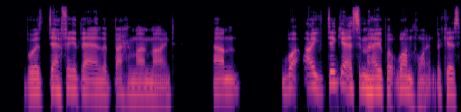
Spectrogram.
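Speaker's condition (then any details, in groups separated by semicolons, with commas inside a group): Motor neurone disease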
